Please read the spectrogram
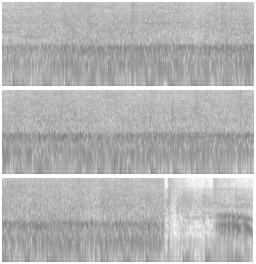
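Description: Small gas-engine vibratory plate compactor running over a compacted gravel base, a steady engine-and-vibration noise that cuts off suddenly about nine seconds in. Background music with a steady beat plays throughout.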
